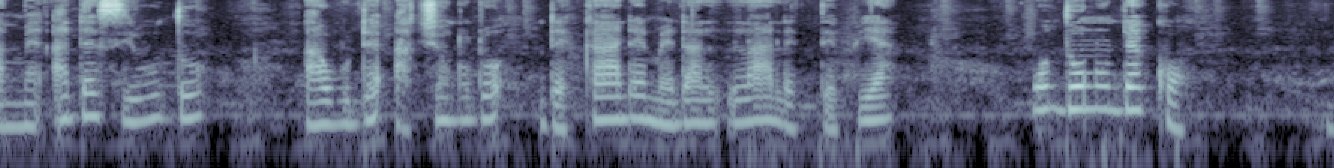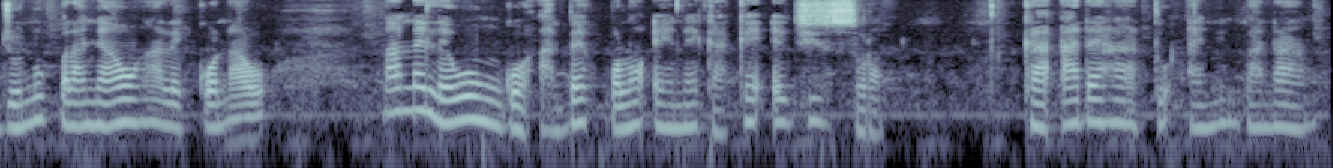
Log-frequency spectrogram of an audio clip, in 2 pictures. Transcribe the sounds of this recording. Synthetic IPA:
a˨mɛ̃˨ʔa˨ɖɛ˦si˨wo˦d̪o˦ | a˨wu˨ɖɛ˦ʔa˨t͡ʃi˦ɔ̃˦ɖo˦ɖo˦ | ɖɛ˨ka˦ɖɛ˦mɛ̃˨ɖa˦la˦lɛ˨t̪ɛ̰˨ɸi˦a˦ | wo˦d̪o˦nũ˦ɖɛ˦kʰɔ˨ | d͡ʒo˨nũ˦k͡pla˨ɲã˨wo˦ɦã˦lɛ˨kɔ˨nã̰˦wo̰˦ | nã˦nɛ̃˦lɛ˨wo˦ŋ̩˦ɡɔ˨ʔa˨bɛ˦k͡plɔ̃˦ʔɛ˨nɛ̃˨ka˨kɛ˦ʔɛ˦d͡ʑi˦zɾɔ̃˨ | ka˨ʔa˨ɖɛ˦ɦã˦˨t̪o˦a˨ɲĩ˦ɡ͡ba˦ɖa˦˨m

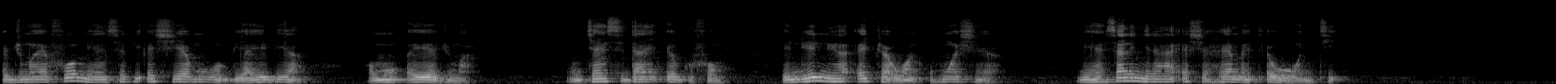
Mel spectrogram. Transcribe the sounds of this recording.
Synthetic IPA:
æ˨d͡ʑᶣu˨mã˨jɛ˨fʊ˦ɔ˦mĩ˨ɛ̃˨n˨sa˦bi˦ʔæ˦ɕɪ˨ɛ˦mʊ̃˦wɔ˨bi˨a˨jɛ˦bi˦a˨ | ɔ˨mʊ̃˦ɛ˦jɛ˦æ˨d͡ʑᶣu˨mã˨ | ɲ̩˨t͡ɕʰɛ̃˦n˦si˨dã˦nɛ˦ɡu˨fɔ̃˨m | æ˨nũ˦e˦nũ˦a˦ʔɛ˦t͡ɕᶣa̰˨wɔ̃˨n˨ɦũ˦a˦ɕɪ˨a̰˨ | mĩ˨ɛ̃˨nsa˦nʊ̃˦ɲĩ˨nãː˦ʔɛ̰˦ɕɛ̰˨ɦɛ˦mɛ̃˨dɛ˦wɔ˨wɔ̃˨n̩˨tʰi˦

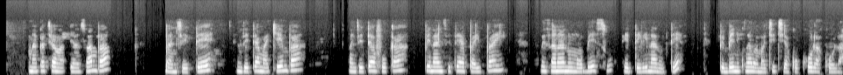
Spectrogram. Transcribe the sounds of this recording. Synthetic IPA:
na˨ka˦ti˨a˨ja˨za˦mba˦ | ba˨nze˨tɛ˦ | nze˨te˦ja˨ma˨kʰe˦mba˦ | ba˨nze˨te˦a˨vo˨ka˦ | pe˦na˦˨nze˨te˦a˨pa˨i˨pa˦i˦ | wo˦e˦˨za˦na˦nu˨mo˨be˦su˦ | e˨te˨li˦na˦nu˨tɛ˦ | pɛ˨mbɛ˦ni˨ku˦na˦ba˨ma˨ti˦tʰi˨ja˨ko˨kʰo˦la˨kʰo˦la˨

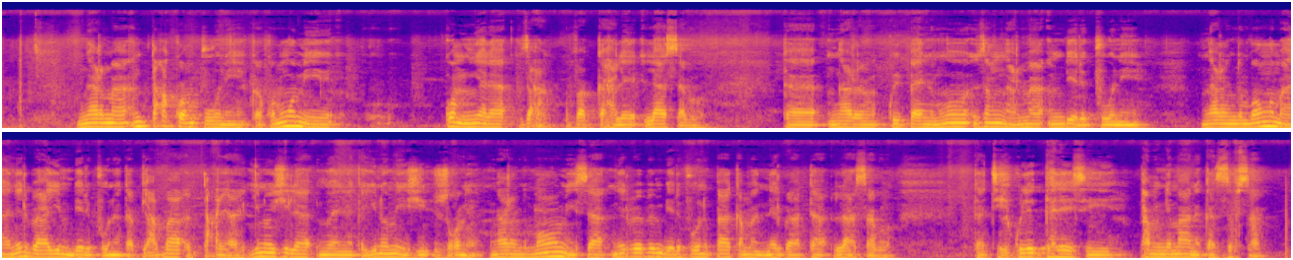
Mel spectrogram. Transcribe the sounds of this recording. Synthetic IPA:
ŋa˨ɾɨ˦ma˨n̩˦ta˦ʔa˦ko˦mpuː˦nɨ˦ka˨ko˨m˦ŋo˦miː˨ | ko˦mɲɛ˦la˦za̰˦ʔva˦kːa˨hlɨ˦laː˦sa˨bʊ˨ | ka˨ŋa˨ɾɨ˨mku˨i˨pa˨lnɨ˨m˨˦ŋo˦za˦ŋːa˨ɾɨ˨ma˦m̩˦be˦ɾɨ˨pʰuː˦nɨ˦ | ŋa˨ɾɨ˨ndɨ˨mbɔ˦ɔ˦maː˨nɨ˦ɾɨ˦ba˦ji˦m̩˨bɛ˦ɾɨ˨poː˦nɨ˦ka˨pɛ˨ʔba˦n̩˦ta̰˨ʔɪ˨ja˨ji˦no˦ʒi˦la˦ɲɛ˨lnɨ˨ka˨ji˦no˦miː˦˨ʒi˦zʊ˨ʔʊ˦nɨ˨ŋa˨ɾɨ˨ndɨ˨mbɔ˦ŋɔ˦miː˨sa˦nɨ˦ɾɨ˦ba˦bɨ˦m˦be˨ɾɨ˨poː˦nɨ˦paː˦ka˨ma˦nɨ˦ɾɨ˦ba˦ta˦laː˦˨sa˨bʊ˨ | ka˨ti˨hɪ˨ku˦lɨ˦ɡa˦lɨ˦seː˦pa˦mnɨ˦maː˦nɨ˨ka˨zɨ˦bɨ˨sa˨

